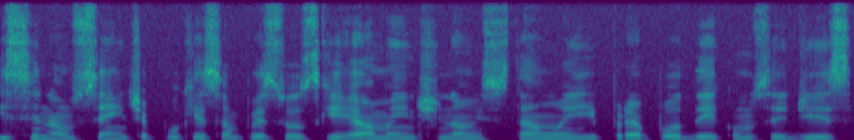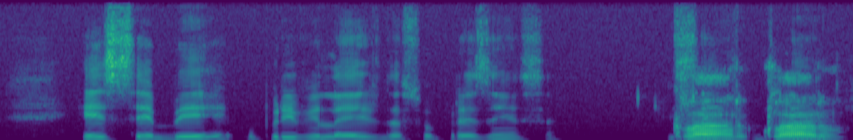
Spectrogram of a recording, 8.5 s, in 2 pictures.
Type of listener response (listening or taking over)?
taking over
